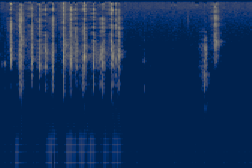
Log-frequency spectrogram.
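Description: Rapid clicking keystrokes on a computer keyboard while a page title is entered in WordPress, a quick run of close, crisp taps for about a second and a half, then quiet with two more isolated key presses.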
